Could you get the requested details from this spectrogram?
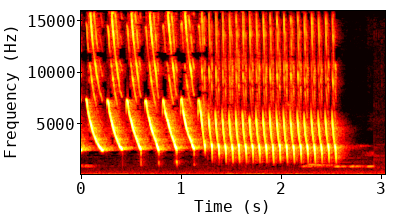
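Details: Canary song used as a lure to get other canaries singing: a run of high descending whistled sweeps gives way to a fast, even rattling trill of repeated notes, then falls silent.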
